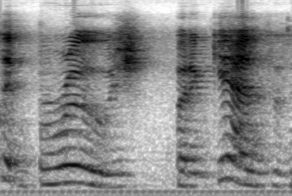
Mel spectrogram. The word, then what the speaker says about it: Bruges: Those of you who are still sounding out, B-R-U-G-E, and it has a silent S.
